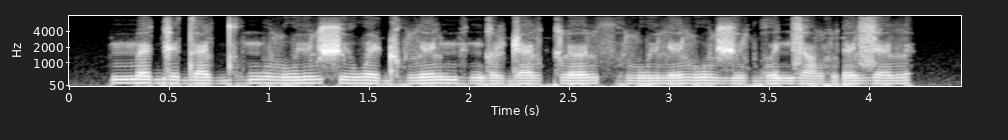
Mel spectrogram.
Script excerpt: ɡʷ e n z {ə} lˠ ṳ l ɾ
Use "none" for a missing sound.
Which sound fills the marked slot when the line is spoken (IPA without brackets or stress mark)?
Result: ɛ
